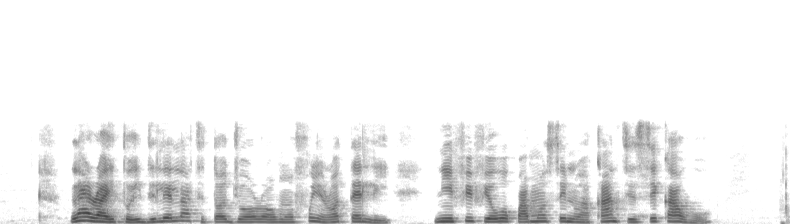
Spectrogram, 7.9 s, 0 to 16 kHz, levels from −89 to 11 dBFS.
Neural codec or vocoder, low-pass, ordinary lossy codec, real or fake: none; 7.2 kHz; none; real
